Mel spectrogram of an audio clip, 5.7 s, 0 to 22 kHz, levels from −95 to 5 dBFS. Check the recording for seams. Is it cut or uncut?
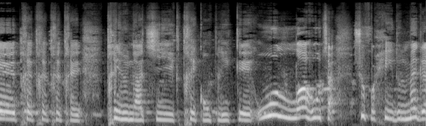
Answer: uncut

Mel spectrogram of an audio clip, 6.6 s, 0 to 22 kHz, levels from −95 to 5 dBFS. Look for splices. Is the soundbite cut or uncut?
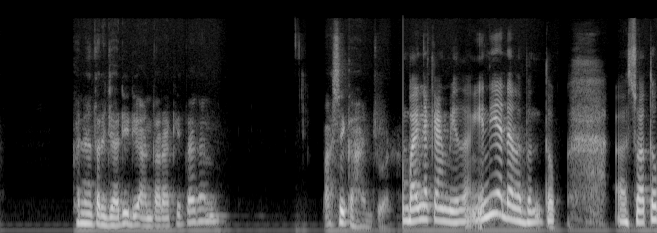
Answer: cut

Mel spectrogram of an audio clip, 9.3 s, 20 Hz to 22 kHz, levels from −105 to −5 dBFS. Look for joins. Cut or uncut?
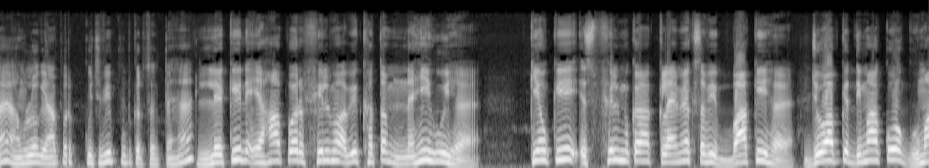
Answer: cut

